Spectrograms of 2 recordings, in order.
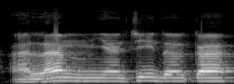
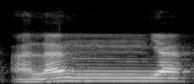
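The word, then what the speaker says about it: ألم يجدك: Alam yajidka mim sukun bertemu dengan ya dibaca idhar syafawi, jadi jangan dipanjangkan ataupun didengungkan. Misalkan alam ya tidak boleh, harus jelas.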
